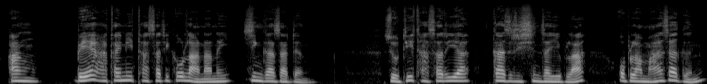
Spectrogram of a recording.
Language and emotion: Bodo, fearful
